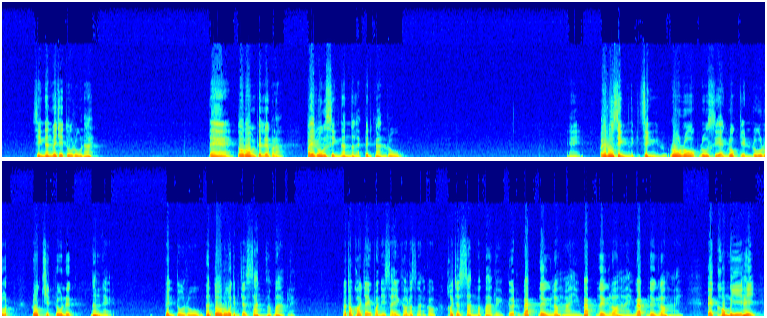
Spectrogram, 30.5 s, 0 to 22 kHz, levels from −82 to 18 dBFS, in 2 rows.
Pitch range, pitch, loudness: 100-135 Hz, 120 Hz, -13 LUFS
